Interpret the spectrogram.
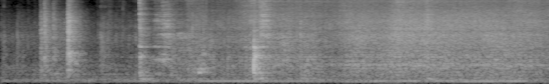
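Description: Okra stir-frying in a stainless-steel kadai, stirred with a metal spatula: a few sharp clicks of the spatula against the pan, then a steady sizzle from about two seconds in.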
